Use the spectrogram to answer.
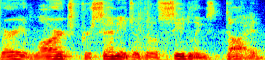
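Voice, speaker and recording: A man's somewhat breathy, dark, mellow voice at a fairly slow pace, with ordinary pitch variation and audible room echo. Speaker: preacher. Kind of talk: sermon. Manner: halting, many filler uhs.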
